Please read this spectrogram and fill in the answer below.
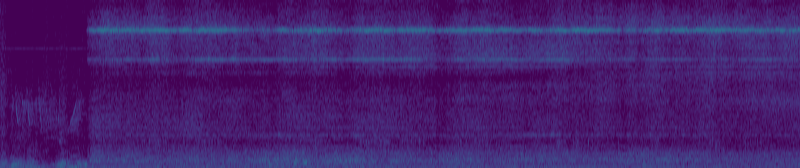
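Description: Aircraft engines running on an airport apron: a steady high-pitched whine over a rushing noise that cuts in about two seconds in.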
